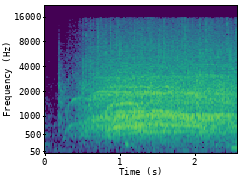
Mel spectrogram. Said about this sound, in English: All right, so now you guys are just going to vote based on applause. Here we go.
